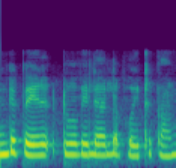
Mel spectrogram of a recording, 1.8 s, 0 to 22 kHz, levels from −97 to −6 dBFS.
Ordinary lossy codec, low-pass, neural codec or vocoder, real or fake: none; 7.2 kHz; codec, 44.1 kHz, 7.8 kbps, DAC; fake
